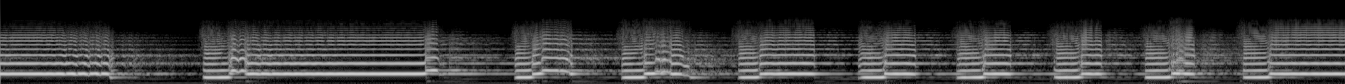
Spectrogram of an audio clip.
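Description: Shofar, a long twisted horn, being sounded. It gives two long blasts, then a run of about seven short blasts roughly a second apart, then another long blast near the end. Each blast starts on a lower note and jumps up to a higher one.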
